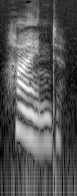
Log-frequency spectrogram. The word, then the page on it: hind: American English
